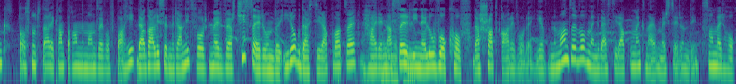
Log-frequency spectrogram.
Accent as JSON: {"language": "Armenian", "region": "Yerevan", "country": "Armenia", "lives_now": "Kashatagh", "said": "Ծնողներս Երևանում են ապրում, ես ինքս Երևանից եմ եղել, այնտեղ եմ ապրել, հետո տեղափոխվել եմ Քաշաթաղ։"}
